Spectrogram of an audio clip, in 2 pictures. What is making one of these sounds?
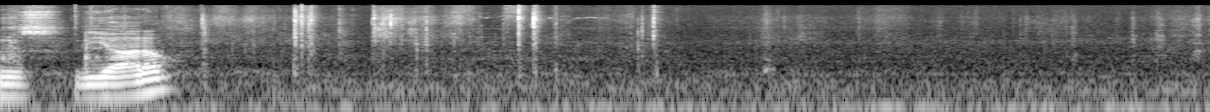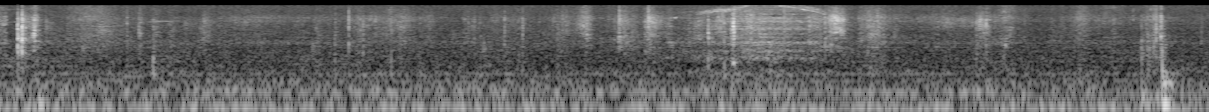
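Hands flip through a stack of glossy trading cards, the cards rustling and sliding against each other.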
